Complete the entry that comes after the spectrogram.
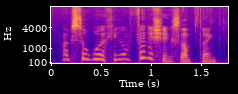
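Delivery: very high falsetto excuse; artist character. Acted. Artist with no completed works, in high falsetto.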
